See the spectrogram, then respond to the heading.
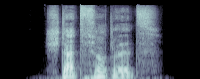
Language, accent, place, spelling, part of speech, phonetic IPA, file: German, Germany, Berlin, Stadtviertels, noun, [ˈʃtatˌfɪʁtl̩s], De-Stadtviertels.ogg
- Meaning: genitive singular of Stadtviertel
